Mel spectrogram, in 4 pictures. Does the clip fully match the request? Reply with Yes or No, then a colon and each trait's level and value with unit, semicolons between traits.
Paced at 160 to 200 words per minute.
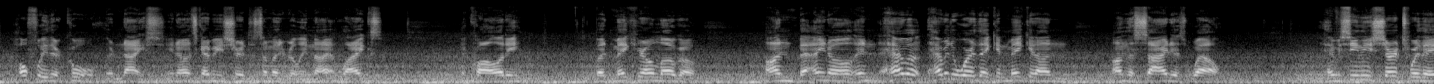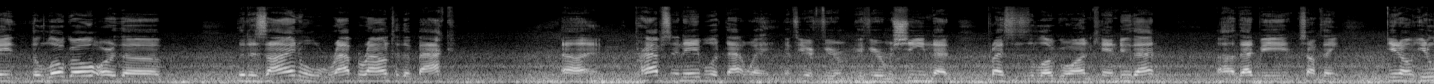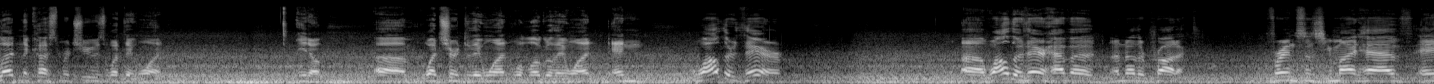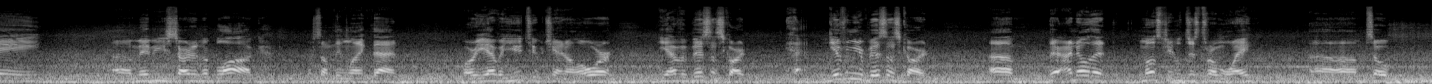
Yes: average, 175 wpm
